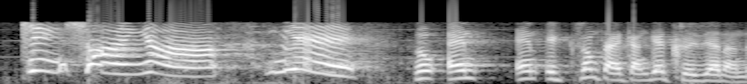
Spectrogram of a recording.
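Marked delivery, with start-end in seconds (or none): 0.1-2.6 high mocking shout of a passerby; loud, high jeering call; mock outsider shout. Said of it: "you were passing by, you say".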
